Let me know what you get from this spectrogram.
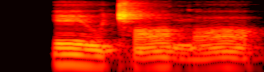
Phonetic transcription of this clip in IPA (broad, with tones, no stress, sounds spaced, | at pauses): eː˥˨ u̯ cʰ ɒː˩˧˩ ŋ͡m ɒ˩˧˩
